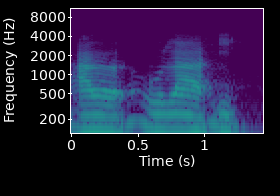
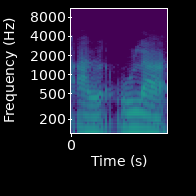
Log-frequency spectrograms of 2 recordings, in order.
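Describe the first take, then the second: First: The word ends with a lengthened vowel and glottal stop. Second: The word ends in a short plain vowel. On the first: "yang pakai hamzah" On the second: "Pakai alif"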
